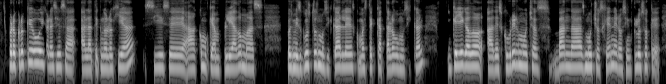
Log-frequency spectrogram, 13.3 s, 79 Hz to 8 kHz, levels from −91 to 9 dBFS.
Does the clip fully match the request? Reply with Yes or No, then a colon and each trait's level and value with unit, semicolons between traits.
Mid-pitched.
No: high, 200 Hz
